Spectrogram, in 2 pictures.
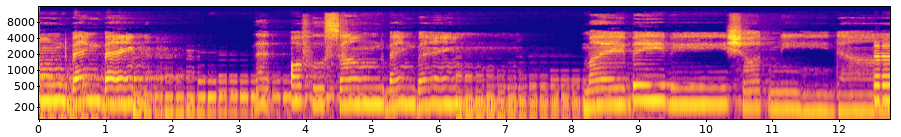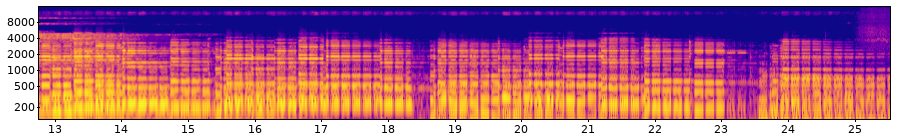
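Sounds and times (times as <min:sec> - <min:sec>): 
pop song with electric guitar through tremolo effect: 0:00.0 - 0:25.5
speech: 0:03.9 - 0:06.0, 0:08.2 - 0:09.6.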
